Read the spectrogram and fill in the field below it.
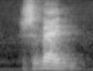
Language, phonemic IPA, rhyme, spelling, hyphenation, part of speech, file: Dutch, /zʋɛi̯m/, -ɛi̯m, zwijm, zwijm, noun, Nl-zwijm.ogg
- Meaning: weakened or lost consciousness, swoon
